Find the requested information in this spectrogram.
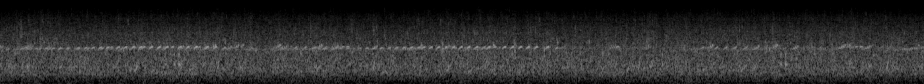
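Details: Kajika frogs calling in a clear stream: a high, sweet, whistled trill held steady for several seconds, then shorter broken trills, all over a constant rushing hiss of flowing water.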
